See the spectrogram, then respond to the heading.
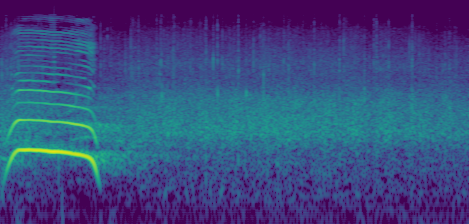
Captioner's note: crowd applauds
